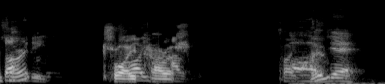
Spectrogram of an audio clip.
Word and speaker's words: Parrott: Troy Parrott. Yeah. Parish. Troy Parrott. Parrot. Oh, yeah. Parrot as in bird.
